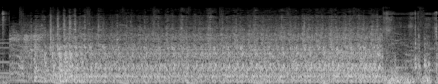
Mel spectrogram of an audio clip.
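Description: Steady, dense mechanical rattling like a small engine running, starting just after the start and cutting off abruptly near the end.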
